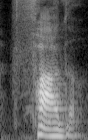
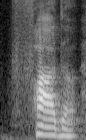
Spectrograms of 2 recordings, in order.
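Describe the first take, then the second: The two takes are said the same way.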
